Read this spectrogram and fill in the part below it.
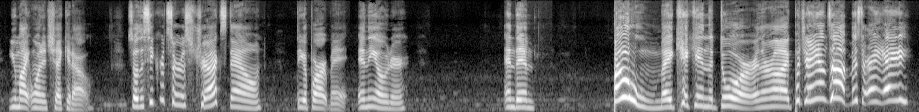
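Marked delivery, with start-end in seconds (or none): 12.0-13.6 loud, very high, put-on country accent. Retelling Secret Service agents kicking in a door, in a country-accent agent voice. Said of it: "Why do you have that little country saying".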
